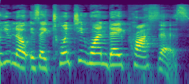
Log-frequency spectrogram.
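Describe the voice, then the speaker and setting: A woman speaks slowly-ish at a fairly slow pace in a high pitch, her tone animated, bright and sharp. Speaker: spiritual coach. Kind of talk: motivational talk with event pitch.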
